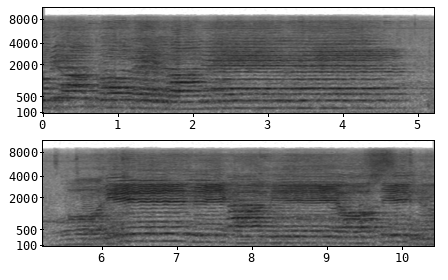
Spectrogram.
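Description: A procession crowd singing a religious hymn together, holding long notes; the singing breaks off briefly about five seconds in, then resumes.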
